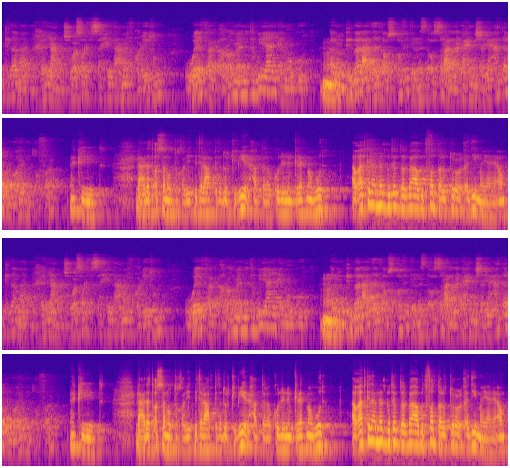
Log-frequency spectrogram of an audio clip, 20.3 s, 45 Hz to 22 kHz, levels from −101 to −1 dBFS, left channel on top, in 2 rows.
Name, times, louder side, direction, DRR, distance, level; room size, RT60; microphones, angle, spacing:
voice 1, 0.0-6.0 6.5-11.1 17.5-17.7, left 1 dB, 15° left, -4 dB, 5.2 m, -37 dB
voice 2, 6.4-6.8 11.5-12.0 12.4-16.6 17.1-20.2, right 2 dB, 65° right, 11 dB, 1.3 m, -24 dB
29.5 x 10.0 x 8.7 m, 1.4 s
head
